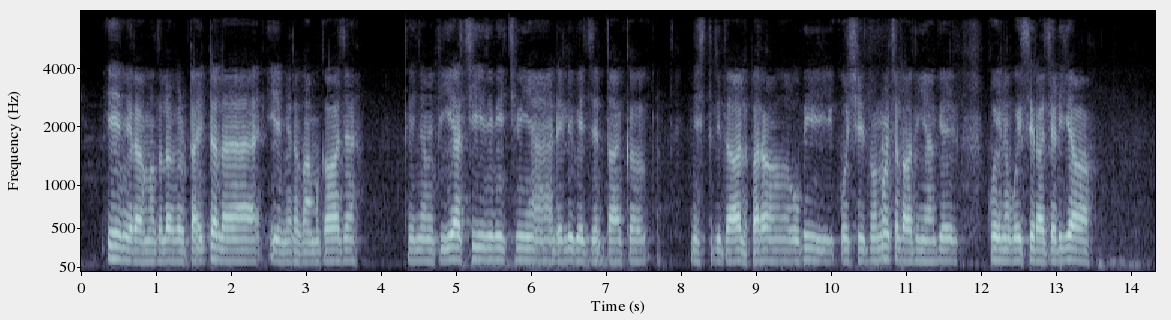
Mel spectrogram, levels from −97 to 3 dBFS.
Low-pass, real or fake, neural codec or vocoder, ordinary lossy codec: 7.2 kHz; fake; vocoder, 44.1 kHz, 128 mel bands, Pupu-Vocoder; AAC, 32 kbps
